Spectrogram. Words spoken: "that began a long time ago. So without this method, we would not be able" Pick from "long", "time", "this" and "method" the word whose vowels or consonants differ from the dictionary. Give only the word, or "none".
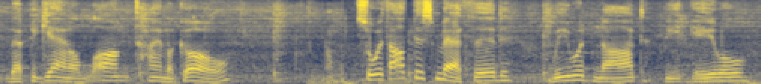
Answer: none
